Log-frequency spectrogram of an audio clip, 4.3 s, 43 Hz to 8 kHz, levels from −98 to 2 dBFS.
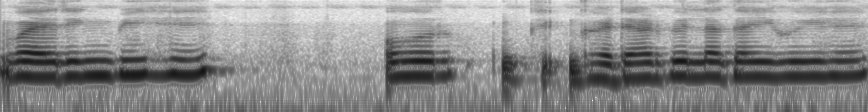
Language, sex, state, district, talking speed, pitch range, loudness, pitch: Hindi, female, Bihar, Bhagalpur, 110 wpm, 225-240 Hz, -16 LUFS, 230 Hz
